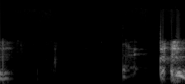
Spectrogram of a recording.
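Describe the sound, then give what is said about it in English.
A few brief coughs and throat-clearing noises, separated by short silences, with the last burst longer and rougher as the throat is cleared. “You know, get all the coughs in.”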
